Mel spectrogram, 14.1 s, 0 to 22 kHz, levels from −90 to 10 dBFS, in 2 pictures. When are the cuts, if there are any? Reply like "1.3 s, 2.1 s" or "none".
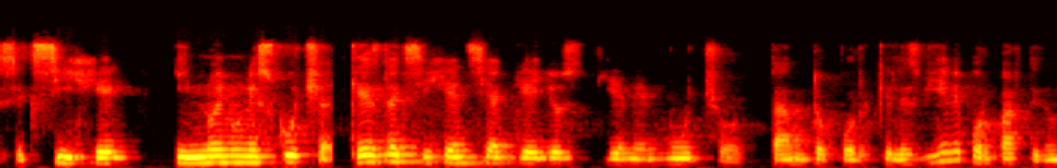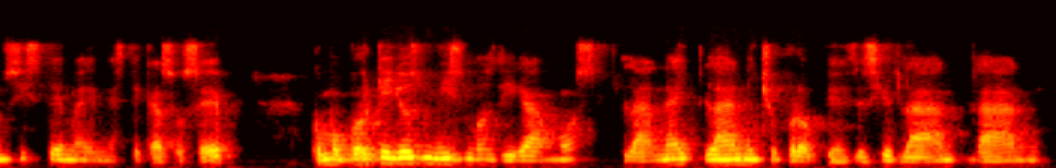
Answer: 2.2 s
